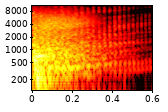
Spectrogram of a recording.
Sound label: Long Bow Impact; worms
